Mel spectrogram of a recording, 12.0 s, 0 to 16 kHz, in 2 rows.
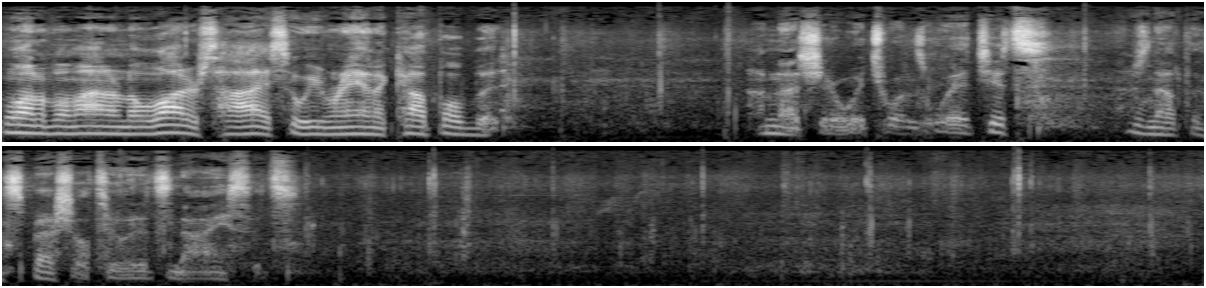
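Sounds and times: faint footsteps on dirt trail: 0.0s - 12.0s.

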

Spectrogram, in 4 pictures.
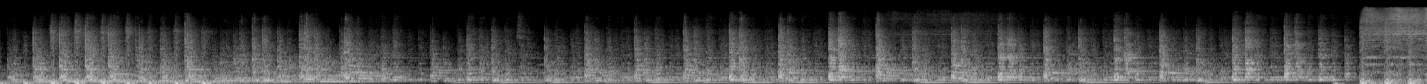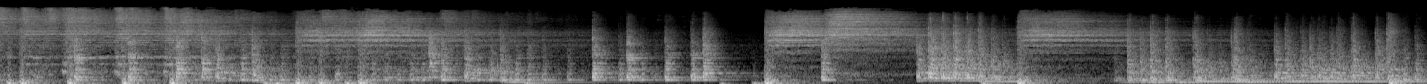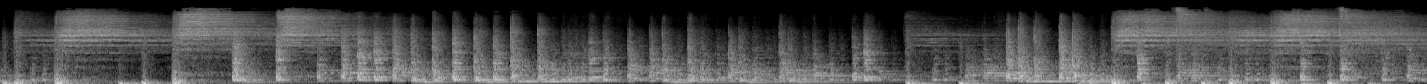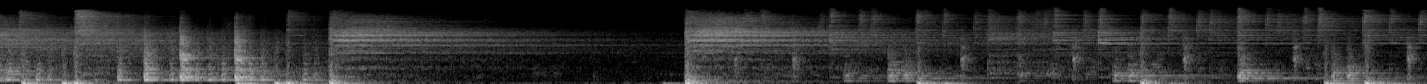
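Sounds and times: jazz band playing: 0.0s - 22.6s, 23.6s - 46.2s, 49.7s - 57.0s
drum kit and cymbals: 0.0s - 57.0s.

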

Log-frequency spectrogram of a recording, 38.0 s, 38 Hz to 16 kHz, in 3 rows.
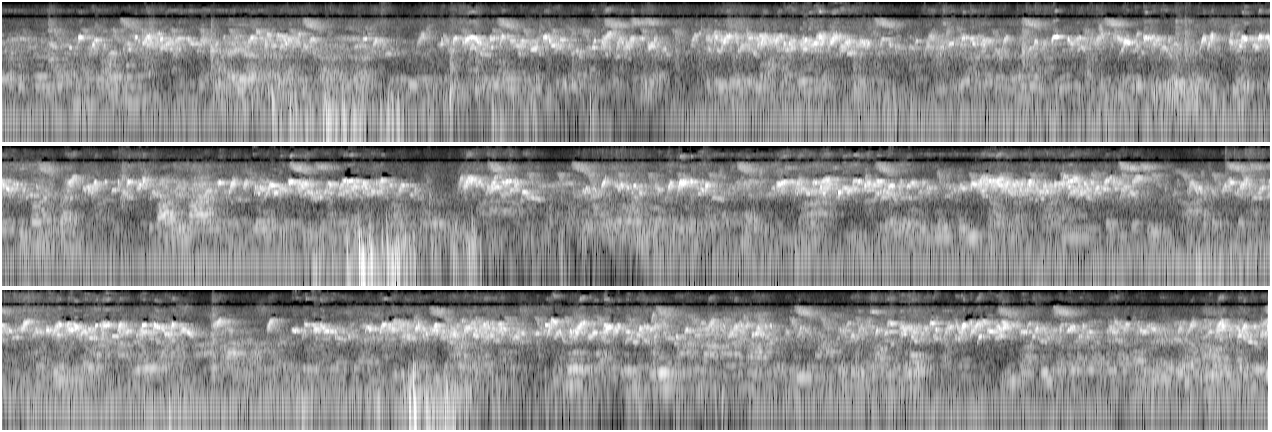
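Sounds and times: birds singing and chirping: 0.0s - 38.0s.

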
